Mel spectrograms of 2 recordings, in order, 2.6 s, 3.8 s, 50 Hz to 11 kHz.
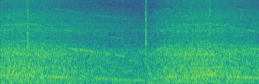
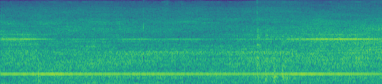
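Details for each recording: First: Hoover WindTunnel Plus self-propelled upright vacuum, around 2008, after a mushy power switch was freed with penetrant: steady, even motor whine with a constant airy rush and no pitch wobble or grinding, so it runs normally. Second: Hoover WindTunnel self-propelled vacuum, free used unit, running on carpet at high setting: high motor whine whose tone fades and shifts partway through; runs very oddly and won't turn off normally, cause unknown.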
